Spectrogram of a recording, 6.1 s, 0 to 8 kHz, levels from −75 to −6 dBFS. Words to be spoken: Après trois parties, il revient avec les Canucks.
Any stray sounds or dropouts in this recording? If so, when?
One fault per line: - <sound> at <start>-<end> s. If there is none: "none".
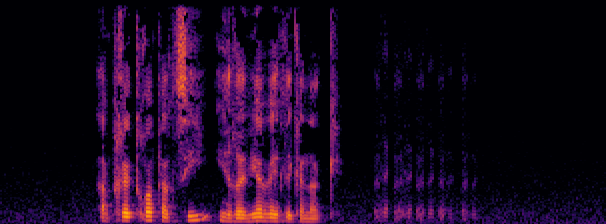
- laugh at 3.7-4.8 s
